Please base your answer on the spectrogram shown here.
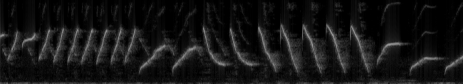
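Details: Long-rolling canary song meant for training other birds, made of rapid series of swept whistled notes, falling then rising, repeated several times a second with brief gaps.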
